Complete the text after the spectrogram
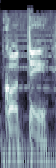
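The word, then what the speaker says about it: Kvothe: ¿Quoth? – Quoth se dice. Cuando te lees el libro te das cuenta de cómo se pronuncia, porque se pone Cote, pero bueno, hay quien le llama Cote también.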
